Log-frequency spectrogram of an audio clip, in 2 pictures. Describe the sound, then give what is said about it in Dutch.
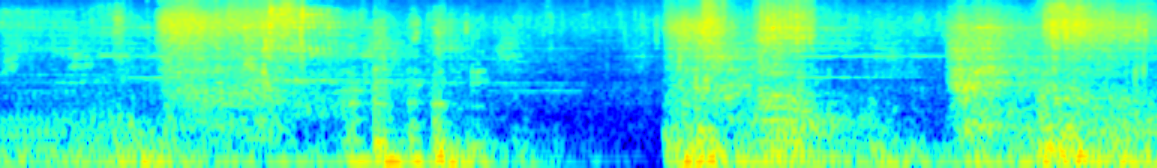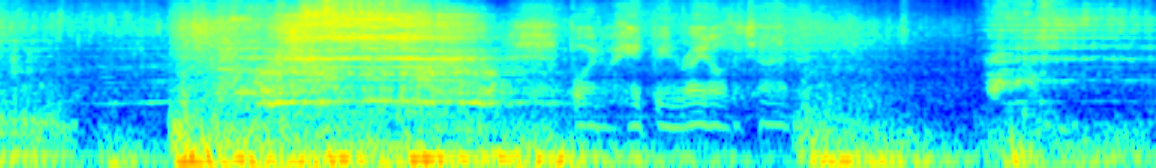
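A layered Tyrannosaurus roar built from animal cries, including a baby elephant's high-pitched scream, delivered as several long, loud, rumbling bursts with a grinding, growling texture and shrill high overtones, separated by brief pauses and heard alone without talking. “So now we'll see how that blends with the rest.”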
